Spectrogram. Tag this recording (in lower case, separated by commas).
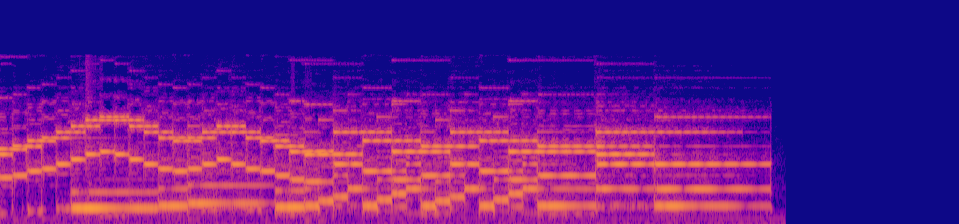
music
